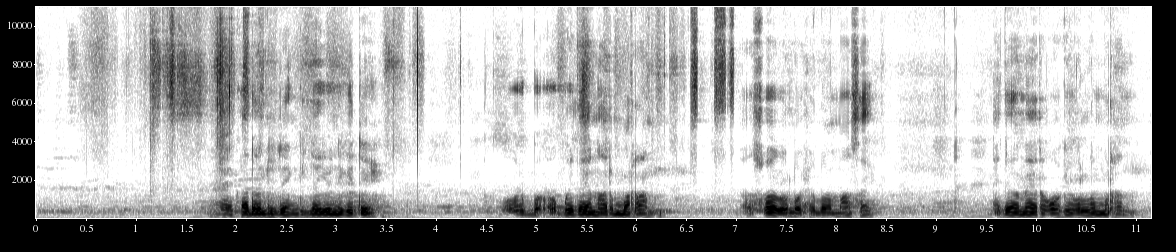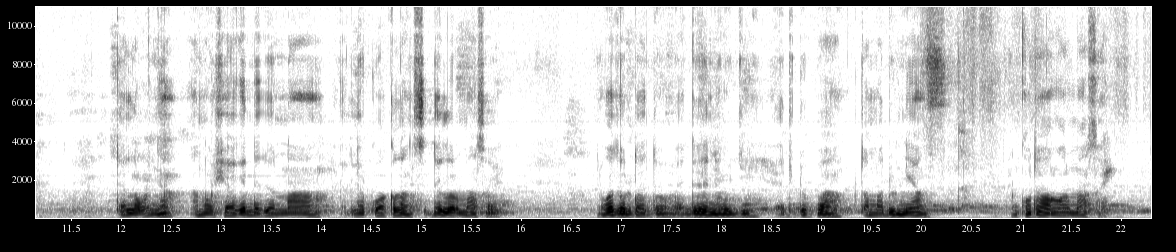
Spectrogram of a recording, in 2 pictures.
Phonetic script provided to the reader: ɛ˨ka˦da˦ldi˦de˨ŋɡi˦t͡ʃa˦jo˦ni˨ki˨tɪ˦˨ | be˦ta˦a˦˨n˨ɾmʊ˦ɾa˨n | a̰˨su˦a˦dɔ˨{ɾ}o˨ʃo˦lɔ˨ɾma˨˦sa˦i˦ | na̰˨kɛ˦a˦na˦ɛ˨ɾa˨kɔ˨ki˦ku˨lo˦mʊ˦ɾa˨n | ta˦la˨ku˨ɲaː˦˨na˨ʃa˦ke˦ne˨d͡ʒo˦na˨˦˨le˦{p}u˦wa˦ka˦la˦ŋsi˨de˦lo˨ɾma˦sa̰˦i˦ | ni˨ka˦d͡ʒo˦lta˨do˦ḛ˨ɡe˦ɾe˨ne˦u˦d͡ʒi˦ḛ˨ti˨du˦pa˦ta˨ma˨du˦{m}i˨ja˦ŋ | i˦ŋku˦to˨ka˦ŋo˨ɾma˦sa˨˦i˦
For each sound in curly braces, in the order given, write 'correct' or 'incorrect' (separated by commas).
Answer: incorrect, incorrect, incorrect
